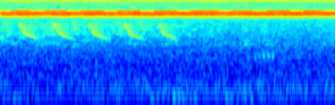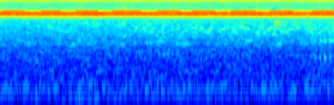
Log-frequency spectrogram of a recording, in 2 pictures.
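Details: Twilight crickets hold one continuous shrill trill throughout. Near the start, five quick falling whistled notes come in a row, then only faint scattered notes sound against the steady insect drone.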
